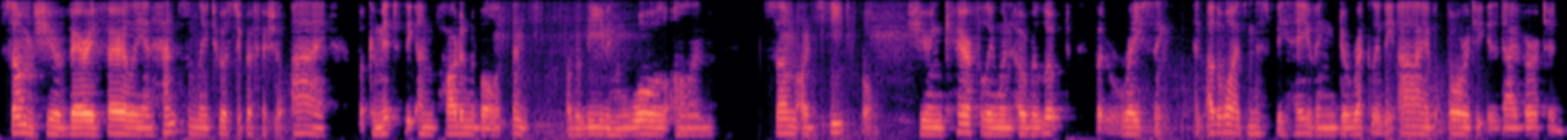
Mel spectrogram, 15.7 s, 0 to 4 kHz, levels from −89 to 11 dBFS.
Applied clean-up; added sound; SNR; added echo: neural separator model SepFormer DNS4.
